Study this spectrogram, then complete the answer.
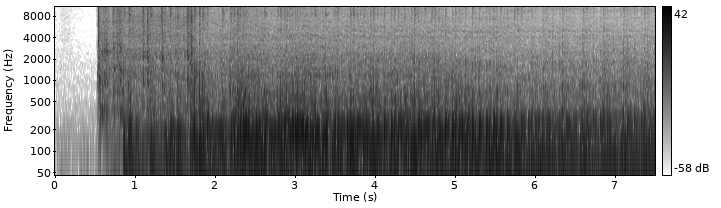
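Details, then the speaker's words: Harley-Davidson Sportster cafe racer after new exhaust, intake and rejetted carbs: fires straight up and settles into a deep, loping, even V-twin idle with a couple of clean revs; runs properly. "But let's fire up this bike, let's hear the new exhaust to make sure everything's working and running properly."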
